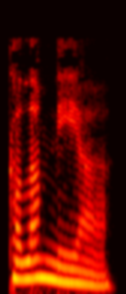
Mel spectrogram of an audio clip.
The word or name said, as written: columnea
